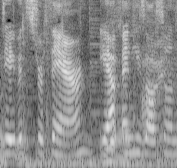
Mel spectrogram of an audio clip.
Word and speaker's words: Strathairn: Strathairn. David Strathairn.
